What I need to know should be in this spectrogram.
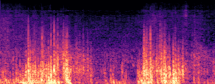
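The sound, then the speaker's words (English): Bitterly cold January wind buffets the microphone outdoors at a Canadian trucker convoy gathering, a low, rumbling roar that swells in two strong gusts separated by a brief lull, with no voices. “It's a bitterly cold wind chill.”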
